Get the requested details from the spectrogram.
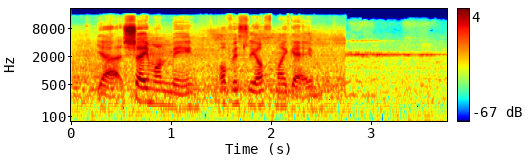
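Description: A young woman talks animatedly close to the microphone.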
